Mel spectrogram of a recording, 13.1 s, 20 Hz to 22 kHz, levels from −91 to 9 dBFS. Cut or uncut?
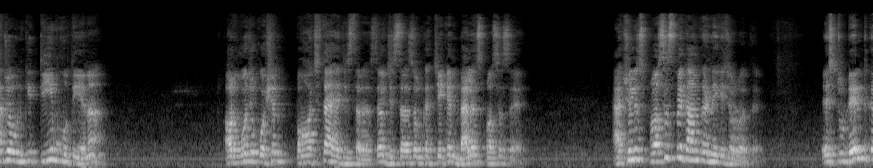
uncut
